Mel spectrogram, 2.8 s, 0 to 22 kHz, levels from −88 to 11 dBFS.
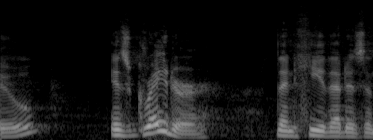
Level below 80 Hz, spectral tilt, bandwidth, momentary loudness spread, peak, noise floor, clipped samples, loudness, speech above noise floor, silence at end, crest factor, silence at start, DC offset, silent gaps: -78 dBFS; -5.5 dB/octave; 16 kHz; 15 LU; -18 dBFS; -71 dBFS; under 0.1%; -36 LUFS; 37 dB; 0 s; 18 dB; 0 s; under 0.1%; none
